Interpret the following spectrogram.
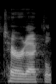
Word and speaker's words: pterodactyl: dactyls or something uh it was Terry Nichols pterodactyl terrorists yeah yes um and then the Godzilla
